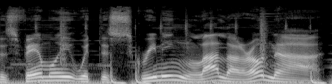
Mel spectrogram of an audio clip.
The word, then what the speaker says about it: La Llorona: It's La Llorona.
